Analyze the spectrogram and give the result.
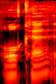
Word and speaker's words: Ake: And in this episode, we're going to chat to a man by the name of Ake Lindstrom, spelt A K E, but pronounced Orca, as in the killer whales.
